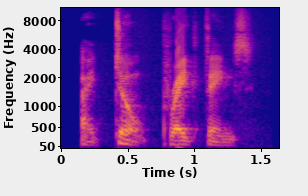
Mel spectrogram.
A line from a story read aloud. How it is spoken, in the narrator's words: said Mishra hotly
